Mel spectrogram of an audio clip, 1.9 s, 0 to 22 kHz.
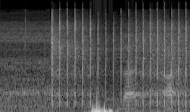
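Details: Shockwave therapy handpiece firing at 200 millijoules maximum energy as frequency increases toward 14, on a combined air-compression and electromagnetic device; rapid regular sharp clicking pulses with a brief low thump partway.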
